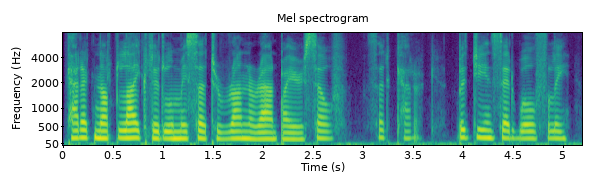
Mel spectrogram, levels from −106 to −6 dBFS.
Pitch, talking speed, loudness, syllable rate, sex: 190 Hz, 185 wpm, -18 LUFS, 5.1 syllables/s, female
